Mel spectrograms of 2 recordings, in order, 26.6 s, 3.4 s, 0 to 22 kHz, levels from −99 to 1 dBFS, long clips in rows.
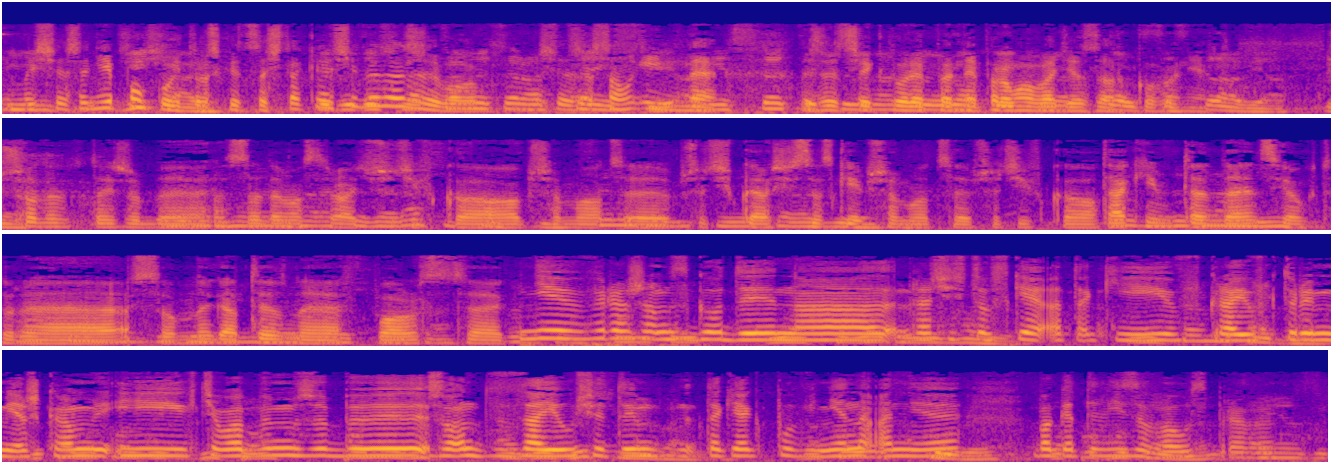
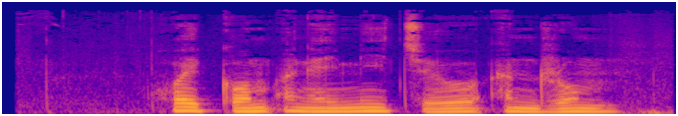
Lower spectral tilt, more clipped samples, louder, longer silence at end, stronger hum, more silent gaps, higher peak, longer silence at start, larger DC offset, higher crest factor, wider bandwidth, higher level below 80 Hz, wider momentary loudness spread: second, -5.5 dB/octave vs -7 dB/octave; neither; about the same, -25 LUFS vs -24 LUFS; about the same, 0 s vs 0.05 s; neither; neither; about the same, -4 dBFS vs -6 dBFS; second, 0 s vs 0.8 s; neither; about the same, 20 dB vs 18 dB; second, 10 kHz vs 14 kHz; about the same, -52 dBFS vs -54 dBFS; first, 9 LU vs 4 LU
